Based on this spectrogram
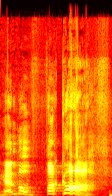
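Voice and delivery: mock angry shout. Telling a telemarketer off, hammed-up shout.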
